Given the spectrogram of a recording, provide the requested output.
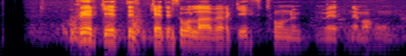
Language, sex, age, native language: Icelandic, male, 15, Icelandic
